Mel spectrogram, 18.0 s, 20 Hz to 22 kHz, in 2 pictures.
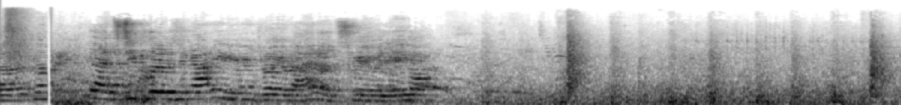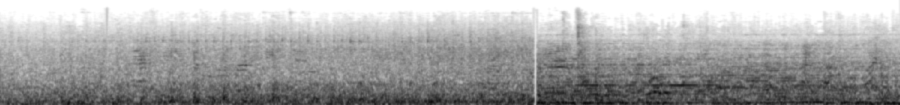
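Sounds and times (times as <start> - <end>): roller coaster rumbling on track: 0.0 - 18.0
roller coaster track clacks: 0.0 - 18.0.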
